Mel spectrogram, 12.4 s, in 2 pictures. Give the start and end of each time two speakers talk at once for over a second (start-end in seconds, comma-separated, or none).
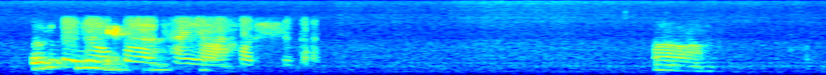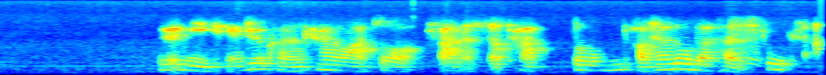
0.5-1.8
